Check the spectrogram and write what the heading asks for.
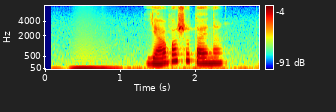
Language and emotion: Russian, neutral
